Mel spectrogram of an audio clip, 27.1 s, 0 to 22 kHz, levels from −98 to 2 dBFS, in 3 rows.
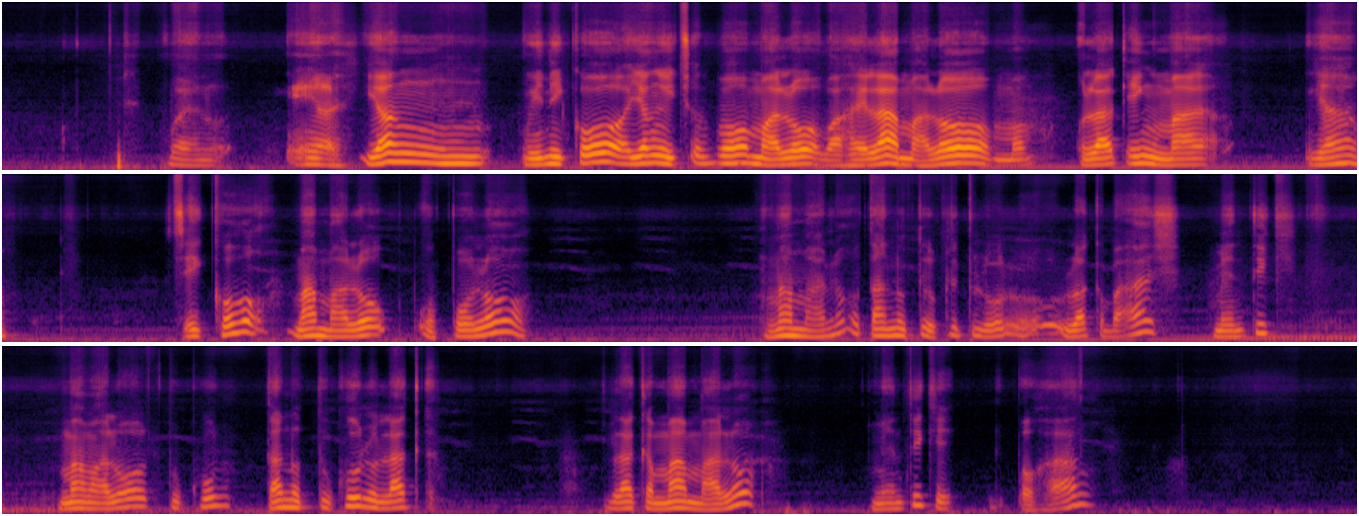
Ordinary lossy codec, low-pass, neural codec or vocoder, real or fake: none; none; autoencoder, 48 kHz, 128 numbers a frame, DAC-VAE, trained on Japanese speech; fake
